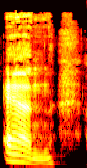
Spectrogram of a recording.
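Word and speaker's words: en (ἐν): The word there is, the preposition in the Greek is en. We would spell it en or epsilon nu if you want to be fancy. It just simply means in. So en sounds like in, so it makes it an easy one to remember.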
